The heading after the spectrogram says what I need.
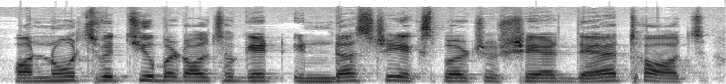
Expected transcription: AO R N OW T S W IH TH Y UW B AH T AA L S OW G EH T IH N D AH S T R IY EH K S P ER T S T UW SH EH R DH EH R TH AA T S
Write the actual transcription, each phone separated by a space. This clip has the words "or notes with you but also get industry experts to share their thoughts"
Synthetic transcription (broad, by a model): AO R N OW T S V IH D Y UW B AH T AA L S OW G EH T IH N D AH S T R IY EH K S P ER T S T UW SH EH R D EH R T AA T S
